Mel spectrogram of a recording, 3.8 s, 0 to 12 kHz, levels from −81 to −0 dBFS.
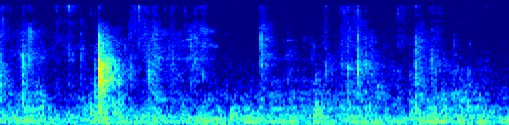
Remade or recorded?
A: recorded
